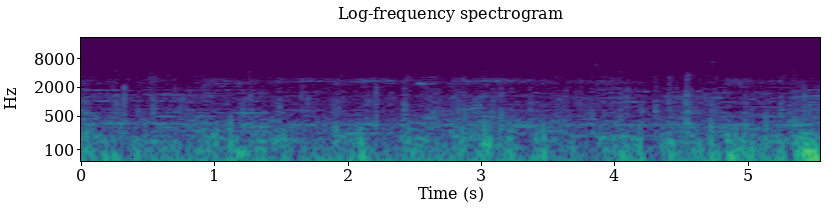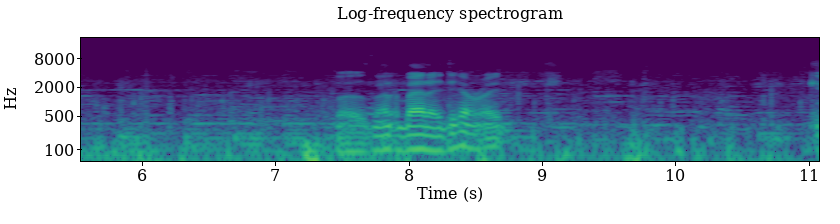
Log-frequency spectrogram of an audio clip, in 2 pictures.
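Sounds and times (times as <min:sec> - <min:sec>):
distant voices: 0:00.0 - 0:11.0
faint background music: 0:00.0 - 0:11.0.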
